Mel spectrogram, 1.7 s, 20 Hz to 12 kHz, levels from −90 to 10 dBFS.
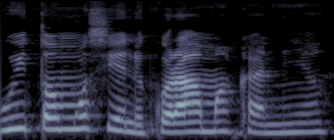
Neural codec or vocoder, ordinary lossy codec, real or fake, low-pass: none; none; real; none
